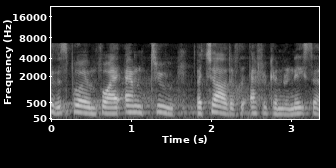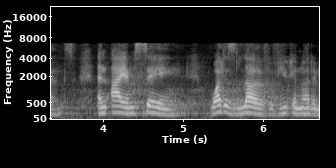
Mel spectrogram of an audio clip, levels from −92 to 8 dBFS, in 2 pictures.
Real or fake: fake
